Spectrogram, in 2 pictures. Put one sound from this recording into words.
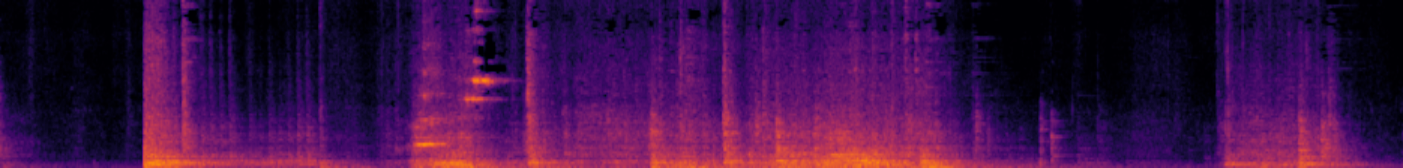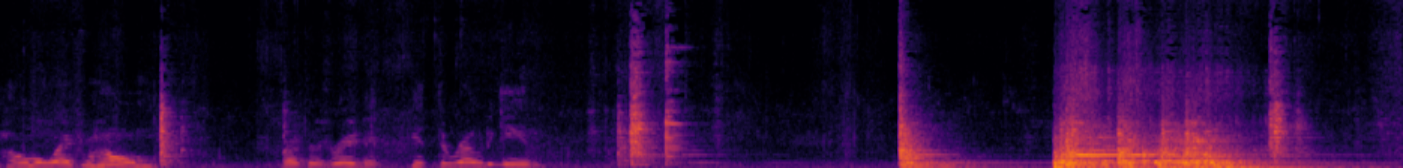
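A heavy metal box scrapes and clanks as it is shoved onto a trailer.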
